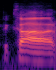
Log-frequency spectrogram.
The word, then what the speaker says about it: Picard: same people of course you don't pronounce the d at all the name the icard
